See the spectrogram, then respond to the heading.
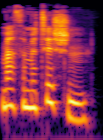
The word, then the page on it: mathematician: British English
